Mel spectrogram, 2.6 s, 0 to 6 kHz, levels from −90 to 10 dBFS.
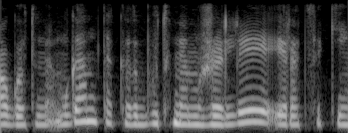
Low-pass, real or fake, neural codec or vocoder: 5.4 kHz; real; none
